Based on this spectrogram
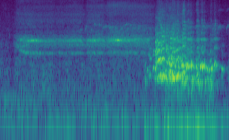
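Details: Domestic turkeys answering their keeper with a 'glú glú' gobble: a long, steady whistled tone held for about two seconds, then a loud, rapid, rattling gobble burst from the turkeys.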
